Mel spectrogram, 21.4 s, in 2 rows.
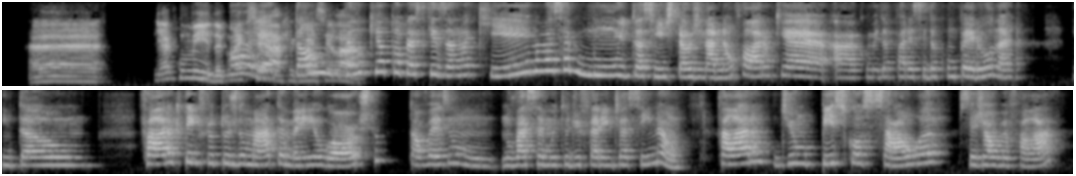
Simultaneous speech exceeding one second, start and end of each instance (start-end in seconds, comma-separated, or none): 2.3-3.6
